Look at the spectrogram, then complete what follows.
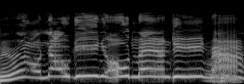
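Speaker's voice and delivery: put-on high, old-timey newsreel voice. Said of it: "that was my throwback voice for that".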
